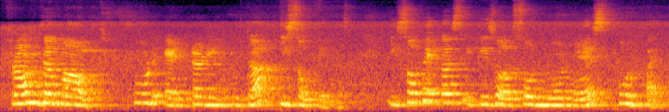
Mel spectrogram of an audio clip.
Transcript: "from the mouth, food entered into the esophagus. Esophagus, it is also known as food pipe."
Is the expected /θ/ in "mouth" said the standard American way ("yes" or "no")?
no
